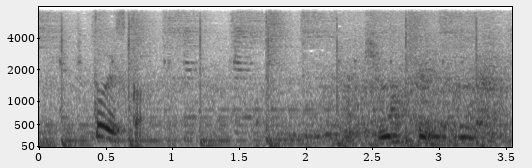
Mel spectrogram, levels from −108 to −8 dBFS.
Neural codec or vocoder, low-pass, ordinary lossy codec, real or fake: none; 7.2 kHz; none; real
